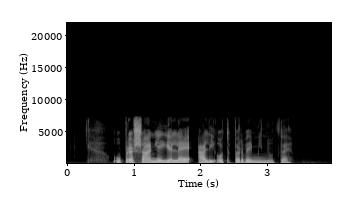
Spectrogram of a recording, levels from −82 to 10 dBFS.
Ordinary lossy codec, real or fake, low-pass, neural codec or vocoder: none; real; 7.2 kHz; none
